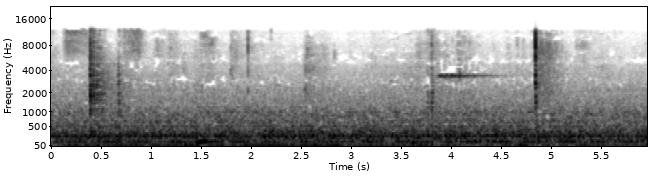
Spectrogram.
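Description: Plastic counters click down onto a board.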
